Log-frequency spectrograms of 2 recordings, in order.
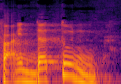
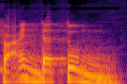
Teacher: Fa'iddatum, di situ didengungkan idgham bi gunnah, tanwin bertemu mim. Asalnya fa'iddatun, tapi di sini jadi fa'iddatum dengan kadar dengung 2 harakat.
